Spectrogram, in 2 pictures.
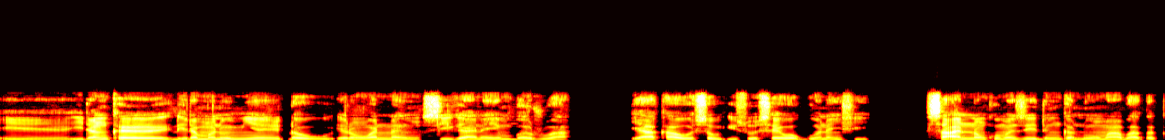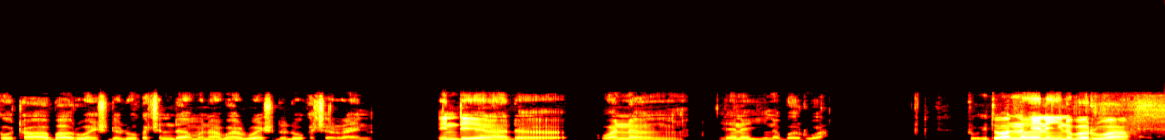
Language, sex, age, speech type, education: Hausa, male, 15-29, spontaneous, tertiary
